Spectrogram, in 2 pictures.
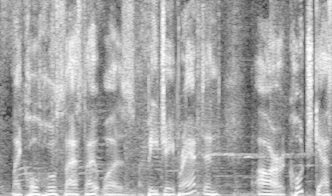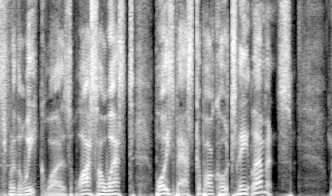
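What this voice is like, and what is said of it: Hoarse, strained voice. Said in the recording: “suffering through a little bout of laryngitis here this morning ... my voice was a bit better last night, but woke up this morning not sounding very good”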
